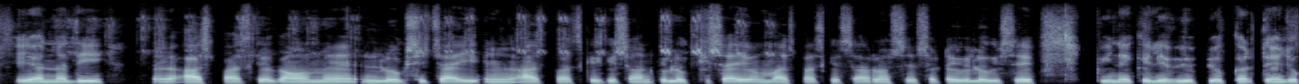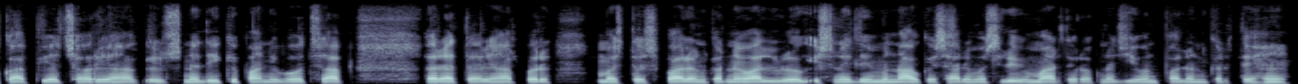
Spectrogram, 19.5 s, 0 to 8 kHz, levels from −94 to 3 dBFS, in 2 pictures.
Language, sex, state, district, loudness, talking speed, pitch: Hindi, male, Uttar Pradesh, Etah, -21 LUFS, 210 wpm, 115 Hz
